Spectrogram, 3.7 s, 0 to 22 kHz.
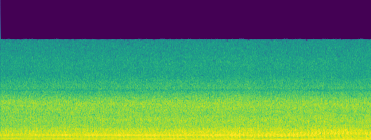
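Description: A 1931 Gilbert 16-inch chrome electric desk fan runs on high speed, giving a steady, loud motor hum and whirring blade rush with stable tones throughout, close and alone.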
